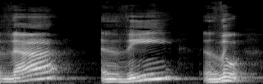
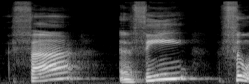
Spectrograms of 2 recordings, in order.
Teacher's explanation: Nah, beda sama tha. Kalau tha ayah bunda dia sifat hurufnya al-hams yaitu keluar udara.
